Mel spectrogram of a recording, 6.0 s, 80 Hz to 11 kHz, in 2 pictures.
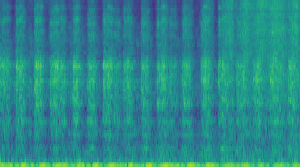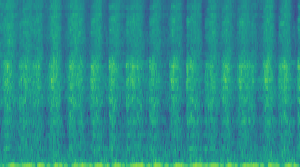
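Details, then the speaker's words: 2007 6.0-litre diesel that came in as a crank-no-start, with a faulty ICP sensor and blow-by from the dipstick: rough idle with a steady rhythmic skip about every third of a second, rattling the doors; dead cylinder from a failed lifter; engine needs a full rebuild. "this motor is shot it sounds like hell we can probably hear a dead skip back here"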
